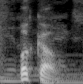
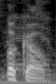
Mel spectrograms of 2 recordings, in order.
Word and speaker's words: Booko: Americans always butcher it. So, it's Booko. Booko.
